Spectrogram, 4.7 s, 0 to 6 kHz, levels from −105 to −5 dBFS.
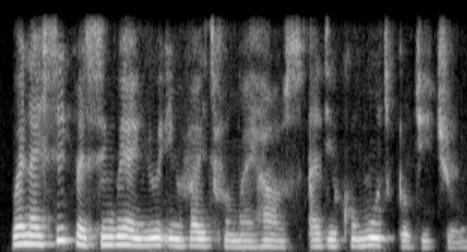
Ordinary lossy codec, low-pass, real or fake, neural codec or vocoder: none; 5.4 kHz; fake; codec, 16 kHz, 4 kbps, FreqCodec, smaller model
